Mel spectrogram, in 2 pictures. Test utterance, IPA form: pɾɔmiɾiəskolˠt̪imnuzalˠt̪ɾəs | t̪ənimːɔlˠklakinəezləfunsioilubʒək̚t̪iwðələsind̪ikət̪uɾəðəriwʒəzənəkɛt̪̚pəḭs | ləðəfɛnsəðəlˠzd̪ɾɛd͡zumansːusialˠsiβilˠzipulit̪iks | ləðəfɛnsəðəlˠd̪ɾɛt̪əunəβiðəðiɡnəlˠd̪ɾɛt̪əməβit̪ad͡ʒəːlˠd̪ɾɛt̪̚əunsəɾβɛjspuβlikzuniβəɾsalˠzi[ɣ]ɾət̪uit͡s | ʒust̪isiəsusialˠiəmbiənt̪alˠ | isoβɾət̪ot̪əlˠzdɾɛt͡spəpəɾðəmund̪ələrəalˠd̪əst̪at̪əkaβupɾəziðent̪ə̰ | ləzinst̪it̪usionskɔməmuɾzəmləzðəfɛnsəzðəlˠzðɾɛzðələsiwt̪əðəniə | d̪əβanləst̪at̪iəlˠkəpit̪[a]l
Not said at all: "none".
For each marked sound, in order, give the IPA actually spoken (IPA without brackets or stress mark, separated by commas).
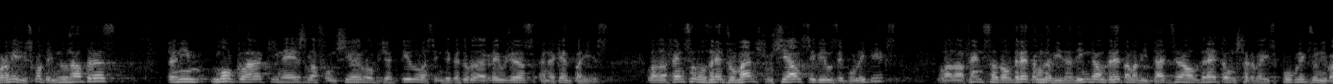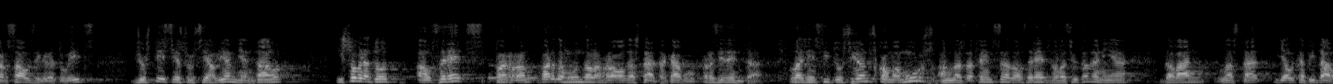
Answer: ɣ, a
